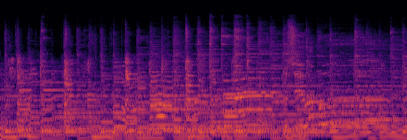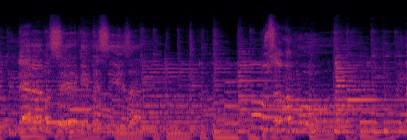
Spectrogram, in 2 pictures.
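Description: A small band playing together: acoustic guitar, electric guitar and lap steel guitar, with gliding slide notes.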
